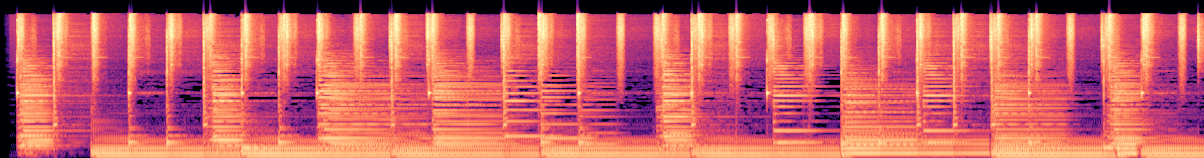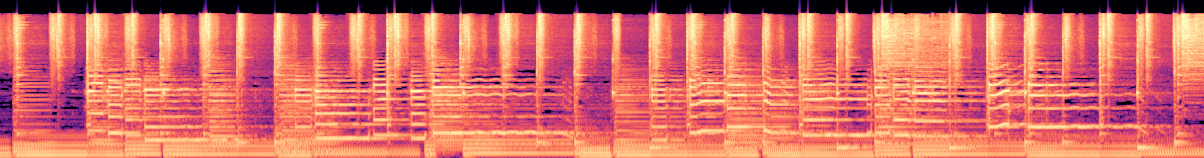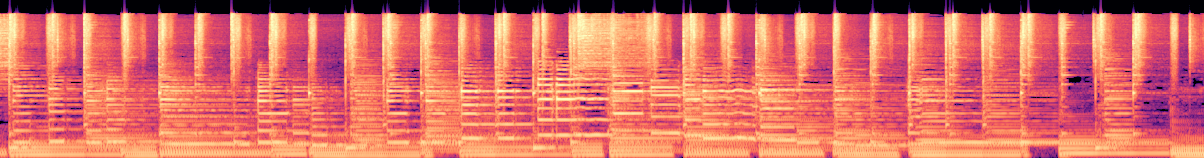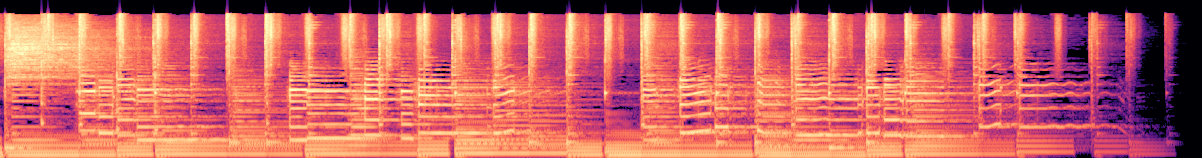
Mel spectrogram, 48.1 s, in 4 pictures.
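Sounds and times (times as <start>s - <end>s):
instrumental music: 0.1s - 48.0s.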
